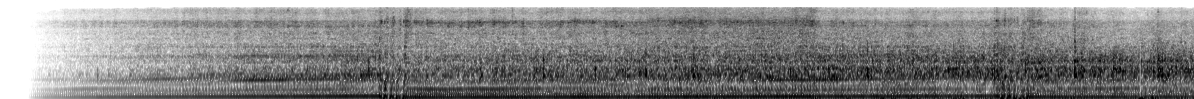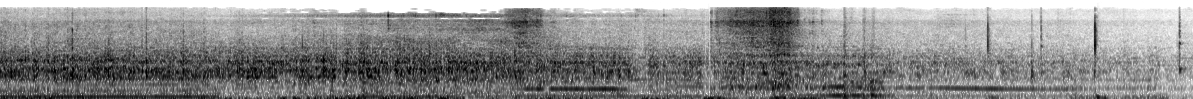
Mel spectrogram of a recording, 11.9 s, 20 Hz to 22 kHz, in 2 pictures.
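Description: Hyundai Kona N's 2.0-litre turbocharged four-cylinder accelerating hard, the engine note climbing and dropping sharply with quick upshifts twice, about two and five seconds in. Near the end it eases off as the car passes by.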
